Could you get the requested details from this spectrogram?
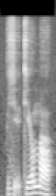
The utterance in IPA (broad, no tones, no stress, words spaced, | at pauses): zʲo̰tʲomʌ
